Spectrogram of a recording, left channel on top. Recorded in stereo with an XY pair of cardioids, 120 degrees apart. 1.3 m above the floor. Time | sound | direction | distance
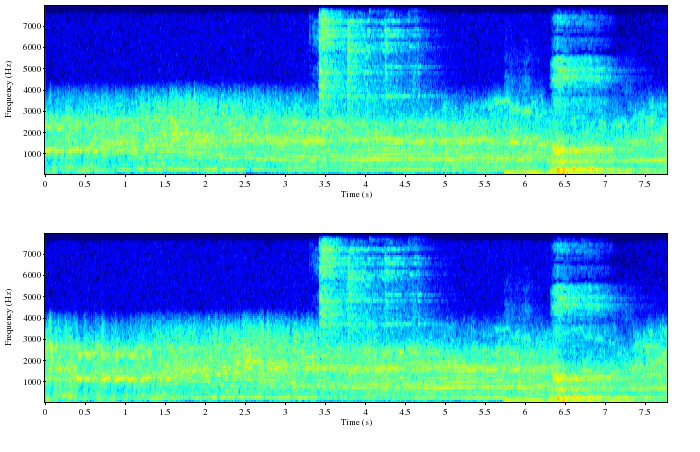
3.3 | keys jangling | 40° left | 2.5 m
5.7 | breathing | 15° left | 0.6 m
